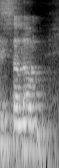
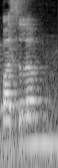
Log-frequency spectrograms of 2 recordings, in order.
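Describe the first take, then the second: First: The P is silent but the L is sounded. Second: Both the P and the L are sounded. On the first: "कुछ लोग कहेंगे सलम" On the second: "कुछ लोग कहेंगे पसलम"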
